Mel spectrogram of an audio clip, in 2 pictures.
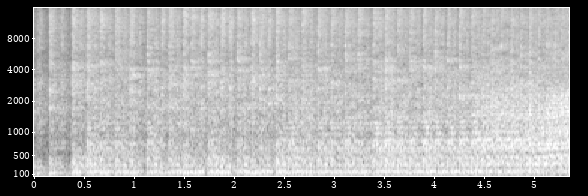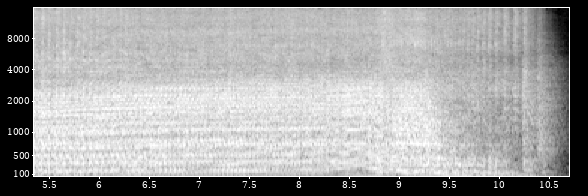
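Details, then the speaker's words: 1999 Honda 400EX with newly fitted turbocharger and carburetor, first start: single cylinder thumping unevenly at idle, pulses stumbling; rough running, likely not getting enough fuel, carburetor needs pressurizing. "all right so you can see it probably needs some modification at the carburetor"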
